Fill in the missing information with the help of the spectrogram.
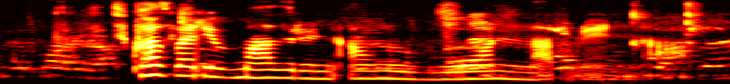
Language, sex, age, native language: Icelandic, female, 18-19, Romanian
